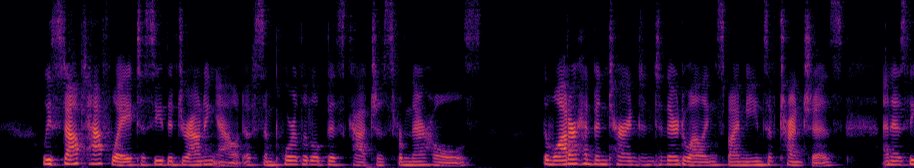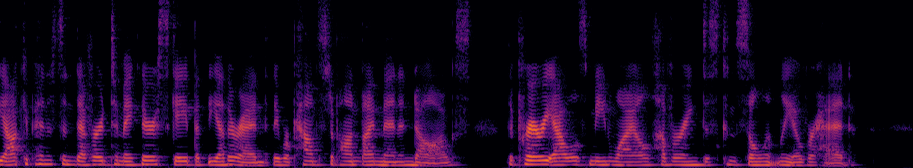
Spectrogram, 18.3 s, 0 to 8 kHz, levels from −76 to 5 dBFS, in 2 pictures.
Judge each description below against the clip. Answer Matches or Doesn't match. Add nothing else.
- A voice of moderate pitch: Matches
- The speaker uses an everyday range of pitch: Doesn't match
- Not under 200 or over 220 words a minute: Doesn't match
